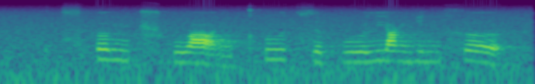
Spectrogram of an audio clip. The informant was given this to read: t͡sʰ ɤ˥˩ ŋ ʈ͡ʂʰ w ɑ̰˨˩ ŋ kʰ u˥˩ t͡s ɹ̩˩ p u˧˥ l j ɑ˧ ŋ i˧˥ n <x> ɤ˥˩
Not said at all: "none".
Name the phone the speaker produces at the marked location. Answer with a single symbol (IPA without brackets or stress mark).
x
